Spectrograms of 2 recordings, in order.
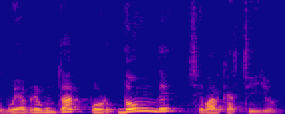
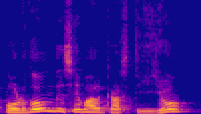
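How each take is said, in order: First: "por dónde se va el castillo" as a statement, falling at the end; indirect question. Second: "por dónde se va el castillo" slowly, rising at the end; direct question. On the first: Teacher gives the indirect-style version, stated not asked. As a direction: stress "dónde", then let "castillo" drop. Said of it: "Estilo indirecto". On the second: Teacher turns example into a direct question, questioning. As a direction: ask it outright, lifting "castillo" into a question. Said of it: "como si hiciéramos otra pregunta". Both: Shown as a demonstration.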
